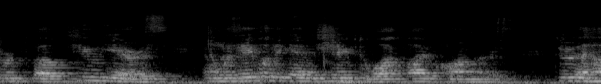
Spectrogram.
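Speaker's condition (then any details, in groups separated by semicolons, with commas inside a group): Cerebral palsy; from birth, affects walking; could not really talk until age 12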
